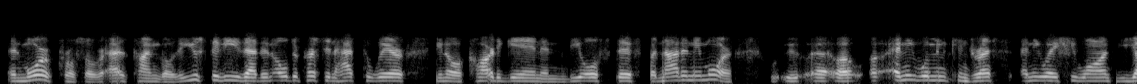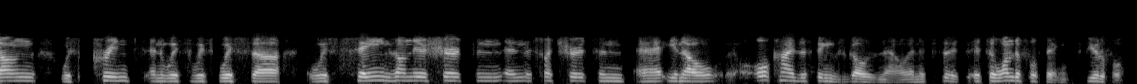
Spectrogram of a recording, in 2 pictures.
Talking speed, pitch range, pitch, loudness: 195 wpm, 150-185 Hz, 165 Hz, -24 LUFS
